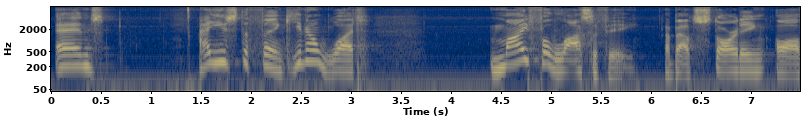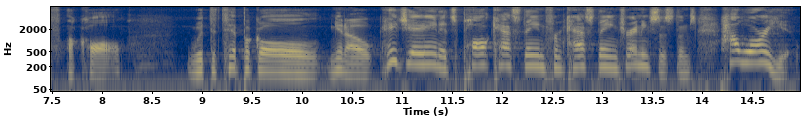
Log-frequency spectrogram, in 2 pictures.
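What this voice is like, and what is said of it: New York accent. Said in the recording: “if you haven't picked up from my accent, right, big shock, I'm from New York”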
